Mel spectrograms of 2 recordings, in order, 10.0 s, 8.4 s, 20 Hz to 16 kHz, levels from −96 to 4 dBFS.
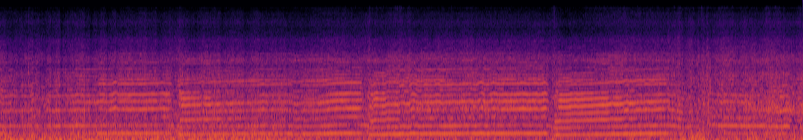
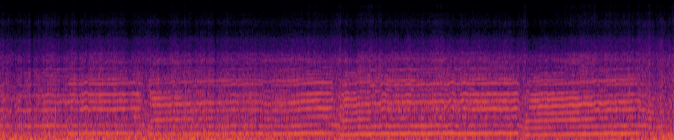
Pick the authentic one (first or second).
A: first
